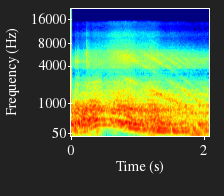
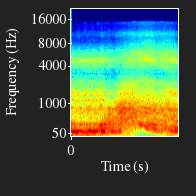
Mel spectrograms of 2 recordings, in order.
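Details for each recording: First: 1998 Honda VFR800Fi that sat about 8 years, run with airbox open: idles fine and revs cleanly on gentle throttle, but stutters and bogs when throttle is snapped open; blamed on a mass airflow control issue. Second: 1998 Honda VFR800Fi that sat about 8 years, revived and started: smooth, even rev climbing cleanly from idle with no stutter or misfire; engine idles and ramps up healthily.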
